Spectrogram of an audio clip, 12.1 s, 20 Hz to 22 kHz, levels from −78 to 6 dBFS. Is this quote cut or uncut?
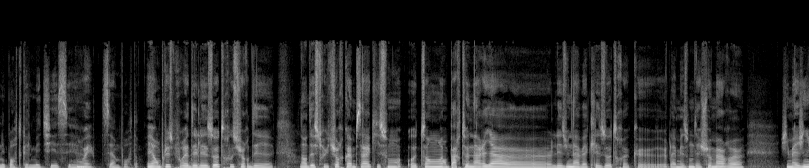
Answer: cut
